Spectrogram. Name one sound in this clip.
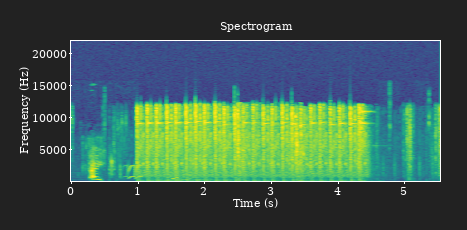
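Rapid gunshots fire from a rifle.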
